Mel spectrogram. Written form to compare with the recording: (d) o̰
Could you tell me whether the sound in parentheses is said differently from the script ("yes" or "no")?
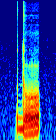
no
